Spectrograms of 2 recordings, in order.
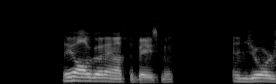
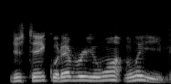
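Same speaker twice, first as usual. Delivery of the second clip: imitated Southern accent, pitched higher; 7 semitones higher, 4 dB louder than usual. Homeowner telling intruders to leave, Southern accent. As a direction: plead lightly in a Southern accent. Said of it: "They've got, like, a Southern accent".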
